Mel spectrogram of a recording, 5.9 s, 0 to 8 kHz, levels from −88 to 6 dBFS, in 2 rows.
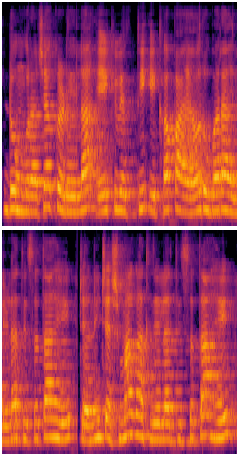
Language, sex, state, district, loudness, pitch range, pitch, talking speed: Marathi, female, Maharashtra, Aurangabad, -14 LUFS, 215-245 Hz, 230 Hz, 155 wpm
